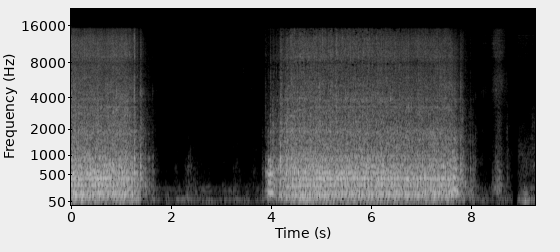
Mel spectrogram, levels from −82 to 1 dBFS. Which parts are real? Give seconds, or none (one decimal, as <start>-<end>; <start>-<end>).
3.3-6.6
